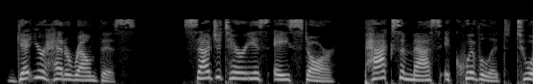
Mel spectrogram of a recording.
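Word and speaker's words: Sagittarius A*: This is Sagittarius A, pronounced Sagittarius A star, the super massive black hole lurking right at the very center of our own Milky Way galaxy.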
